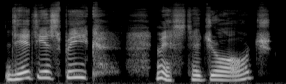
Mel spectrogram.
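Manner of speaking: put-on slow, high, creaky old miser; a slow quavering old miser; old man voice. A narrator's reading. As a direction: croak it like a crafty old miser.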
